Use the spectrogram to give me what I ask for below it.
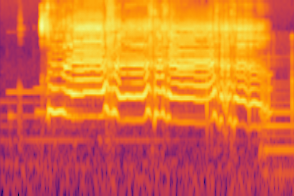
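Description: A child crying at a bakery counter: loud, sustained, high wailing sobs that run for about three seconds with wavering pitch, settling into a lower tone at the very end.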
